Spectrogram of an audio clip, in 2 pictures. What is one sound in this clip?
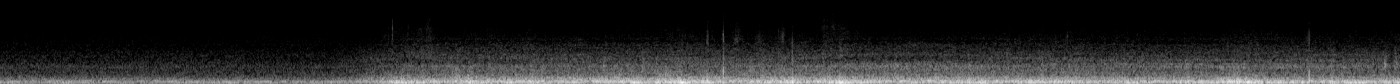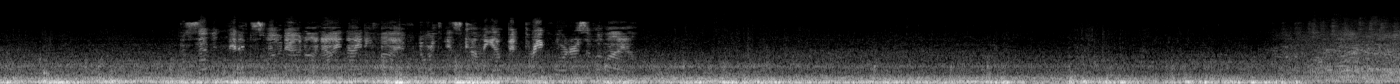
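A car drives along a road with a steady low rumble of engine and tyres.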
